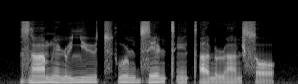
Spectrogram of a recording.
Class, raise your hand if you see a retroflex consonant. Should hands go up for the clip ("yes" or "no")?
yes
